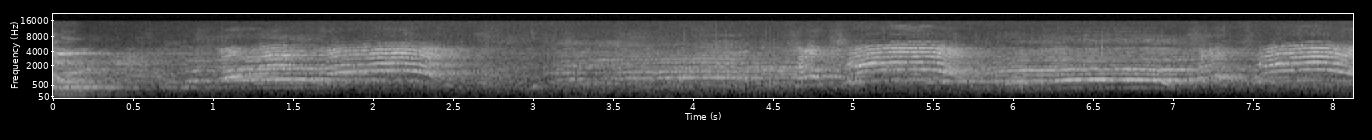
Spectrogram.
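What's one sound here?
Young spectators shout to cheer runners on outdoors.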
